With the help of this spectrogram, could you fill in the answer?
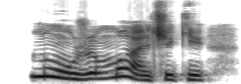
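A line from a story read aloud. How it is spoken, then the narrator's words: Pitiful insistent demand. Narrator (Russian): требовал Сэм еще более жалким настойчивым голосом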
